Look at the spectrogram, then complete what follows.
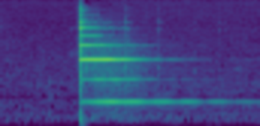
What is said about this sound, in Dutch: Stel dat ik een speech ga geven, ik ping het glas en wat gebeurt er? Jullie horen het glas. Hoe komt dat? Wanneer ik tegen het glas tik, dan gaat het glas trillen en dan zet dat de lucht rond het glas in beweging.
